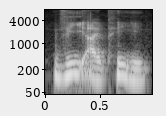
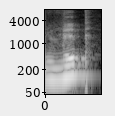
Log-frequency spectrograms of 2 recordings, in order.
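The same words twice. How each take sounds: First: It is spelled out letter by letter. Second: It is said as a single word. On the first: The speaker calls it right. "We say" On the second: The speaker calls it wrong. "we don't say"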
